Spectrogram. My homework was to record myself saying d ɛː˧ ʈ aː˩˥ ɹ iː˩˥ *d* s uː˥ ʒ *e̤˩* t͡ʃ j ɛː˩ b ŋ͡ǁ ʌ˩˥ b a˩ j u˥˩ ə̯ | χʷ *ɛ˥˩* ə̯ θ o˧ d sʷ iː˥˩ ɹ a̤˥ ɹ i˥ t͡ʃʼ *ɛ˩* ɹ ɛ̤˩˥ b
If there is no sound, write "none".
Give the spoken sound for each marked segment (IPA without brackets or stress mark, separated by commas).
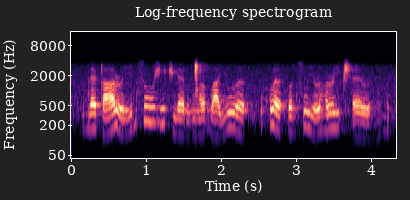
d, e̤˥, ɛ˥˩, ɛ˩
